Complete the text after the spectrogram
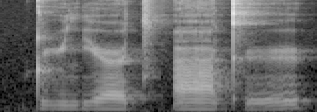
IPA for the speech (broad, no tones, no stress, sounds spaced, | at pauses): ʈ y lʲ ɾʲ œː t͡sʼ ã kʼ ʏ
